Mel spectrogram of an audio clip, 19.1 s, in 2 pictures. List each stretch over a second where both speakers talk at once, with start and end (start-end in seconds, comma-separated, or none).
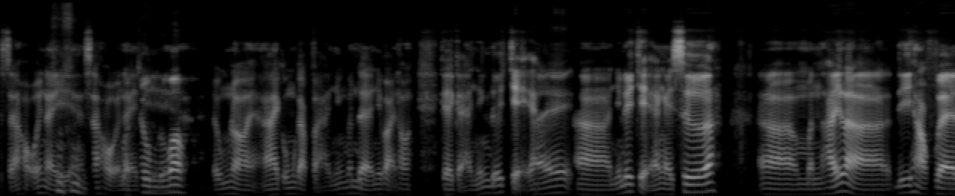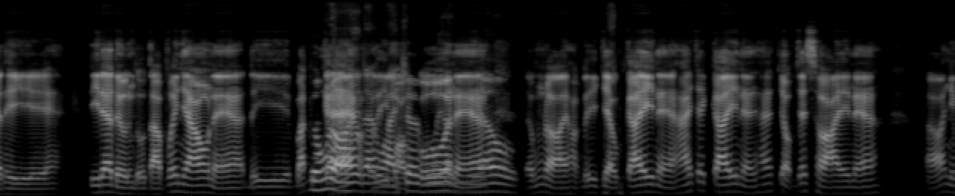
12.5-14.4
